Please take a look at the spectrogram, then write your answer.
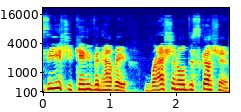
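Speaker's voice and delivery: loud, high-pitched, mocking gloating laugh.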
